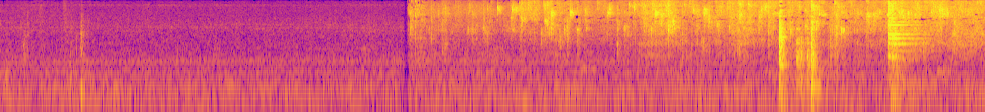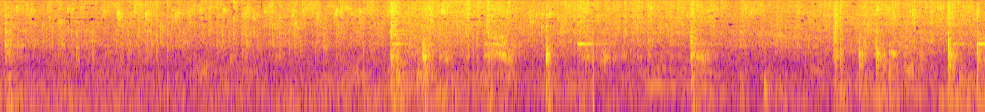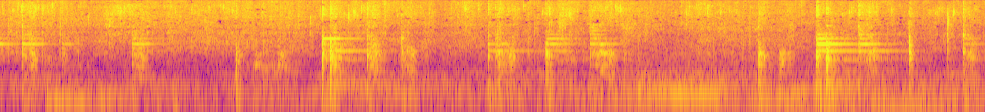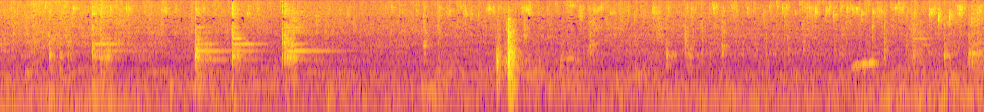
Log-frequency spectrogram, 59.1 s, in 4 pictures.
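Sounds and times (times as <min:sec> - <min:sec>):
ginger sizzling in hot oil: 0:06.1 - 0:59.0
metal spatula scraping wok: 0:20.7 - 0:22.6, 0:27.3 - 0:32.4, 0:33.0 - 0:46.6, 0:58.1 - 0:59.0.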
